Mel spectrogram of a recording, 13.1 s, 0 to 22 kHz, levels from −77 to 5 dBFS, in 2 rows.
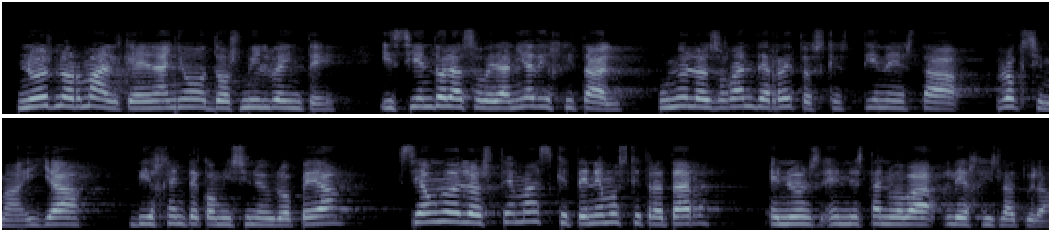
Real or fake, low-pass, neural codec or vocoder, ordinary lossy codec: real; none; none; none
